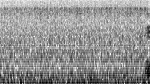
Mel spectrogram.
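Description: Tractor diesel engine running steadily under load while pulling a plough, an even low hum.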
